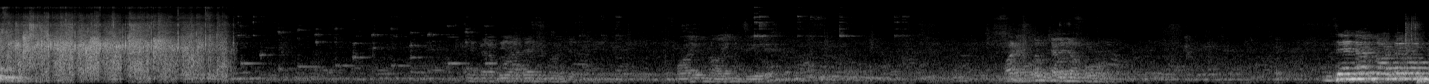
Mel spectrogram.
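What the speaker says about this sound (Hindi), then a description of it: "तालियां बजाइए बच्चों।" Children clap in a brief burst at a school voice competition, loud at the start and again near the end, with speech in between.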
